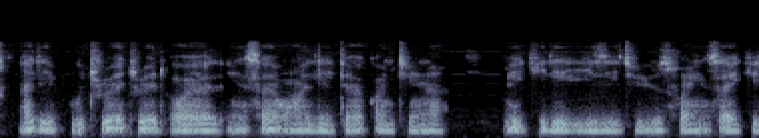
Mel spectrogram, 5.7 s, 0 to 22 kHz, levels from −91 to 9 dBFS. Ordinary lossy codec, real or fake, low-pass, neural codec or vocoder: none; fake; 7.2 kHz; vocoder, 22.05 kHz, 80 mel bands, HiFi-GAN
